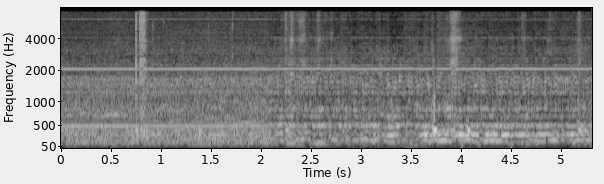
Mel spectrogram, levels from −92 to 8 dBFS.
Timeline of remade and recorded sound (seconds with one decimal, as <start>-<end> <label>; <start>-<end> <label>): 0.0-2.1 recorded; 2.1-5.3 remade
